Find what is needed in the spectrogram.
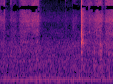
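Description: Sheets of construction paper being handled and folded, with a soft rustling and one sharp crackle of paper about one and a half seconds in.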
